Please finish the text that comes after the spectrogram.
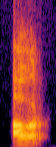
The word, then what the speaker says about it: hour: as vowel sound, like our. Okay, when we write our or pronounce our, the first letter is h. Still we pronounce it with the sound of a, like our.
